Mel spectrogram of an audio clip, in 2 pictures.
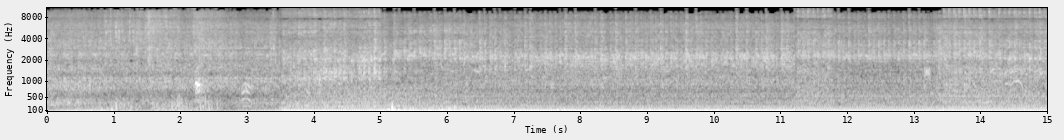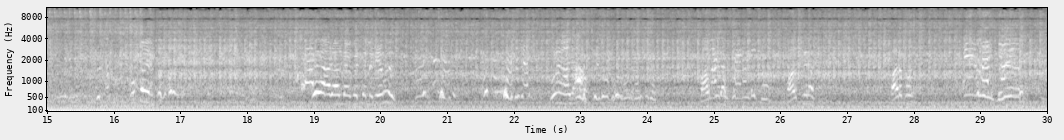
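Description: A steady low engine or motor hum sets in a few seconds in and carries on throughout. Short, scattered vocal-like sounds join it in the second half.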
